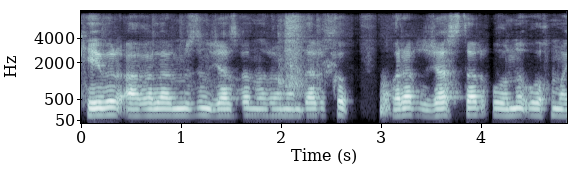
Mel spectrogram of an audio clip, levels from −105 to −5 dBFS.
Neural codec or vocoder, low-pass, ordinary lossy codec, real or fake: none; 7.2 kHz; none; real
